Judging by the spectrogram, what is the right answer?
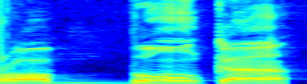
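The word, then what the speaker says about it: رَبُّكَ: রাব্বুকা পড়লে র অক্ষরটা র না হয়ে রা উচ্চারণ হচ্ছে।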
